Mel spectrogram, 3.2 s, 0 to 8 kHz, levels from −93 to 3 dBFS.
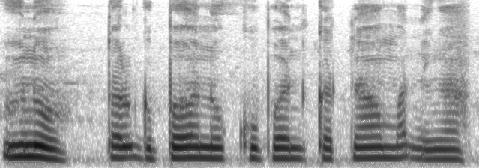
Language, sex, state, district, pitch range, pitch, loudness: Garo, male, Meghalaya, South Garo Hills, 175-190 Hz, 185 Hz, -16 LUFS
